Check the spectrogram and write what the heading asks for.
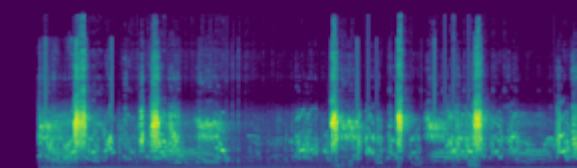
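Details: Budgies, Australian parrots, giving bursts of high, scratchy chirps and warbled chatter with sharp squeaky notes, over a steady low hum.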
